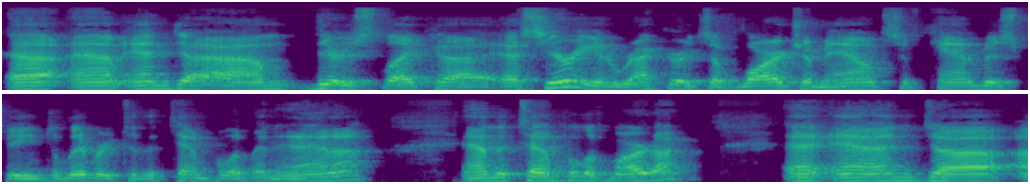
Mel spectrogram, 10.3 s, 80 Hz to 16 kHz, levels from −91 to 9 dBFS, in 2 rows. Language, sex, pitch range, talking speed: English, male, 125-165 Hz, 165 wpm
